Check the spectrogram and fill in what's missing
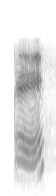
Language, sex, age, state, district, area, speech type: Santali, female, 30-45, West Bengal, Purulia, rural, conversation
